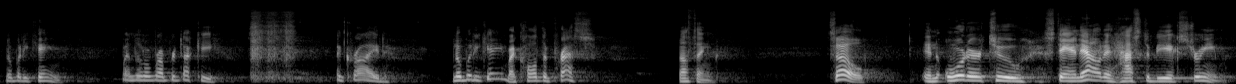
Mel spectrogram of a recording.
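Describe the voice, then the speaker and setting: A man with a bright, forceful voice gives a playful keynote at a conference and teases the audience as he goes. His first language is Greek. The sound carries a long hall reverb. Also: fairly high pitch, expressive, unhurried, vocal fry, long pauses. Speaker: conference speaker. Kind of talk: humorous keynote talk.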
